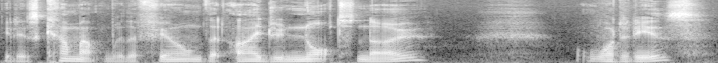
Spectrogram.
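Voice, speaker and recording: A man co-hosting a podcast in casual chat, halting with restarts and chuckles. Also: low-pitched, dark tone. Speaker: podcast co-host.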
